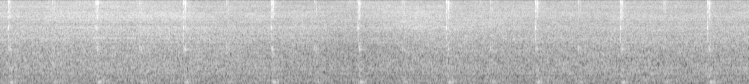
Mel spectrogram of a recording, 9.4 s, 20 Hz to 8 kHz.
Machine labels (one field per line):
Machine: valve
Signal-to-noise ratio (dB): -6 dB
